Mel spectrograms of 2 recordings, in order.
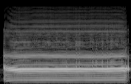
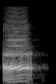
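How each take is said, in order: First: The vowel is long. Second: The vowel is short. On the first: The speaker calls it wrong. "itu dipanjangkan" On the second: The speaker calls it right. "A-nya tidak boleh lama"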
